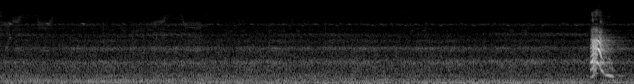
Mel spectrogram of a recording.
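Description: Steady outdoor background with faint insects trilling on steady high notes; right at the end, a dog gives one loud, short bark that drops in pitch.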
